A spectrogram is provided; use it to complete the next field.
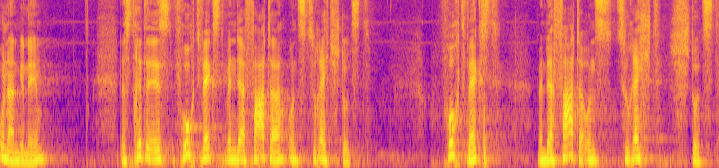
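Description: There are long, frequent pauses as a man speaks. His pitch is fairly high, with ordinary variation. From Swabia, Germany (village near Tübingen). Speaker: pastor. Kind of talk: sermon. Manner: hesitant with fillers.

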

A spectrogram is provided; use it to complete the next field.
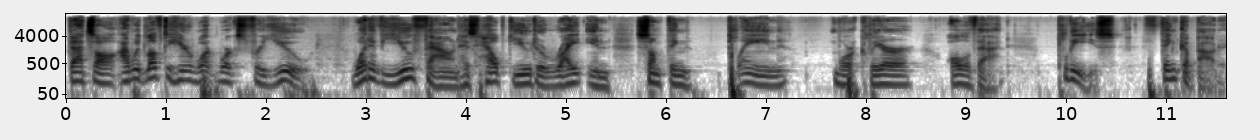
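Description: In a very clean recording with a silent background, a man with an ordinary speaking voice talks at a fairly slow pace, medium in pitch, with lively intonation. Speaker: podcaster. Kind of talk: solo commentary.

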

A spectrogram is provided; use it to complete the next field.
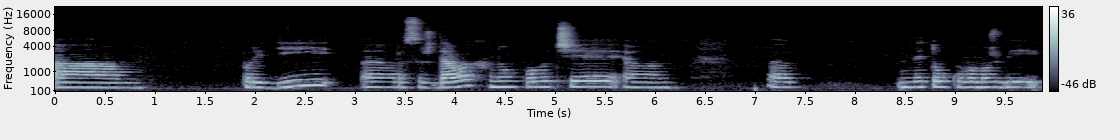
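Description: A woman with a fairly high pitch and monotone, flat intonation. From Bulgaria, Sofia. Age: 20s. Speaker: podcast co-host. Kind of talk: casual chat.

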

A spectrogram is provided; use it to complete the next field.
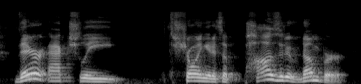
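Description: At a moderate pace, a man talks with a fairly high pitch and very wide pitch swings. Vocal fry runs through his voice. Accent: American. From United States. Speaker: associate professor of sociology and author. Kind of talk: interview.

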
